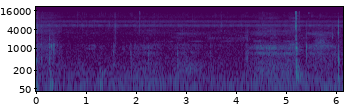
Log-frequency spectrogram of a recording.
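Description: Faint outdoor ambience with a few small clicks and rustles of hands handling a prawn and fishing line, the sharpest click about five seconds in.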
